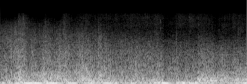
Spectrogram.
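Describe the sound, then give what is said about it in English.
Pouring rain: a loud, steady roar of heavy downpour that fills the whole stretch, dense and unbroken with deep low weight, and no voices. “sit on the back porch with glasses of wine as they watch the pouring rain.”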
